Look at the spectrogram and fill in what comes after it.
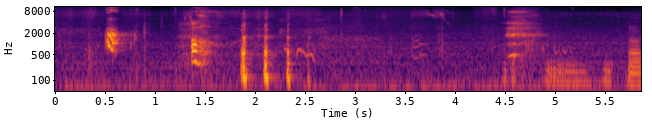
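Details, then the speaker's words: A baby's first hiccups: short, abrupt hiccup sounds repeating several times, with a soft fussy vocal sound near the end. Infant hiccups. "from what I read about them you don't that they're actually not as bothersome in babies as they are in people and that they don't really hardly notice them and you should just let them stop on their own"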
